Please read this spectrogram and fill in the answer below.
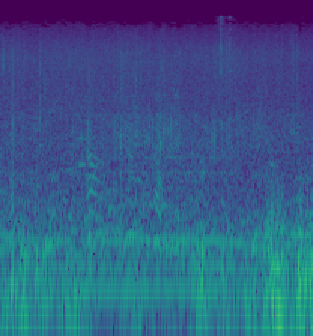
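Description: Steady wind noise on the microphone, with faint voices in the background.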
